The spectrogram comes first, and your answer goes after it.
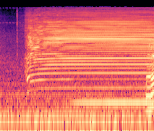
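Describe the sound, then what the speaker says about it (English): A small Dremel rotary tool spins up and holds a high, steady buzzing whine while cleaning up edges during HF amplifier kit assembly, close and alone with no speech. "Okay, let me get my little Dremel tool here."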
